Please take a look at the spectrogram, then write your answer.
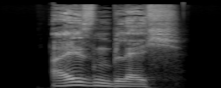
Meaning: sheet metal (iron)
- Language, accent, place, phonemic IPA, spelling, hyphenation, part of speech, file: German, Germany, Berlin, /ˈaɪ̯zn̩ˌblɛç/, Eisenblech, Ei‧sen‧blech, noun, De-Eisenblech.ogg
